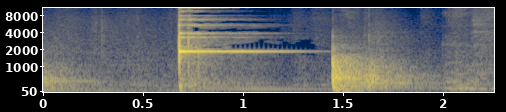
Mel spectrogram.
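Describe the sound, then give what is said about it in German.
Two glasses clink together in a toast: a bright, ringing chime that sustains briefly, followed by a duller second knock about a second later, both fairly loud. “Prost.”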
